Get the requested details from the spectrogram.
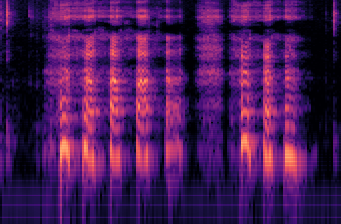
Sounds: Laughter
